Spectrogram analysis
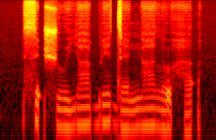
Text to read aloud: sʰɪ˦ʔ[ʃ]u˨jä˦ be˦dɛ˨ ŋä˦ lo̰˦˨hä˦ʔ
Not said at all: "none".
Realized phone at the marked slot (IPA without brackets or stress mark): ʃ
